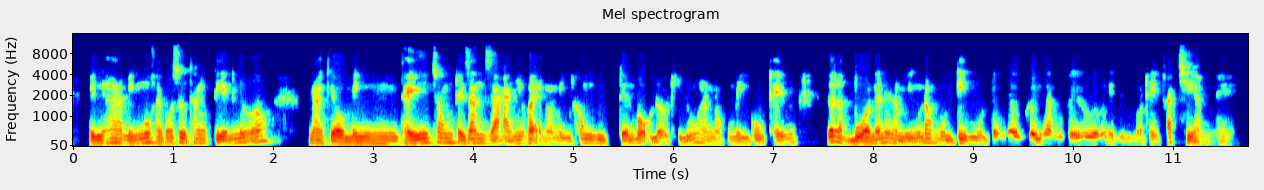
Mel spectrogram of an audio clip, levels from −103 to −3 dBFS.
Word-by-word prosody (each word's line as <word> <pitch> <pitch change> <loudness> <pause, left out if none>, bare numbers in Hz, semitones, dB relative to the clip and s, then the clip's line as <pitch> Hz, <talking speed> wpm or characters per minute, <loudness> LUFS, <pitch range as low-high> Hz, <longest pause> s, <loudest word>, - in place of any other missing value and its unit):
Cái 115 - +3
thứ 115 - +4
hai 135 - +1
mình 115 +2 +1
muốn 145 +1 +3
phải - - -2
có 100 - 0
sự 145 - +4
thăng 130 -1 -3
tiến 115 -1 +3
nữa. 150 +4 +1 0.5
Mà, 115 -2 +1
kiểu, 105 -2 +8
mình 105 +1 +1
thấy 120 +4 +5
trong 145 -2 -1
thời 110 - +3
gian 130 0 +1
dài 105 -4 0
như 120 - -2
vậy 125 - +2
mà 100 - -6
mình 95 -1 -5
không 130 - -3 0.3
tiến 110 +2 +2
bộ - - +1
được - - -1
thì - - -5
đúng 130 +6 -3
là 135 - -6
nó 100 -1 -7
mình 105 -2 -5
cũng - - -3
thấy 120 +5 -4 0.3
rất 175 - +6
là 170 - +3
buồn 105 -1 +6
ấy, 125 - +2
nên 150 - 0
là 135 - -2
mình 105 -1 -1
cũng - - -1
đang 140 -2 -1
muốn 115 -1 -2
tìm 115 -5 +1
một 105 - -5
cái - - -3
lời - - +3
khuyên 130 - +3
theo 140 0 -2
một 105 - -11
cái - - -1
hướng 110 0 -1
để - - -5
mình 100 -1 -13
có - - -8
thể - - -5
phát - - 0
triển 85 -1 -2
này. 90 -1 -15
115 Hz, 305 wpm, -24 LUFS, 105-130 Hz, 0.5 s, kiểu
